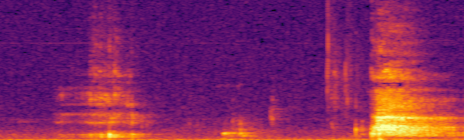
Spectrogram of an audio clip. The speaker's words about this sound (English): I'm going to jump in and have my quick sip of my black coffee, which has gone a little bit cold at this stage.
